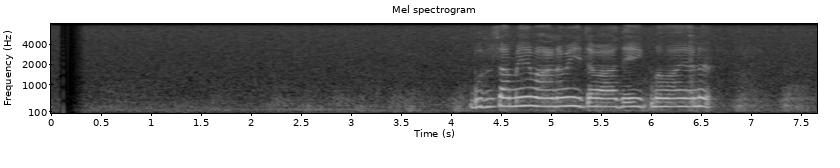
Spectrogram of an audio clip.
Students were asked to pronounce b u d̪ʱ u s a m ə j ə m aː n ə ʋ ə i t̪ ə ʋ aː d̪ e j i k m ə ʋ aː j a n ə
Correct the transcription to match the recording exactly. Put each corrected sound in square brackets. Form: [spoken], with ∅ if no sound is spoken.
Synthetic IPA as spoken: b u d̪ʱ u s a m ə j ə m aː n ə ʋ ə i t̪ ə ʋ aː d̪ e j i k m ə ʋ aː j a n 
